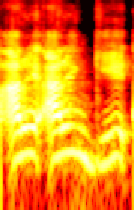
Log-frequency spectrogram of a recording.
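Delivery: ordinary delivery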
